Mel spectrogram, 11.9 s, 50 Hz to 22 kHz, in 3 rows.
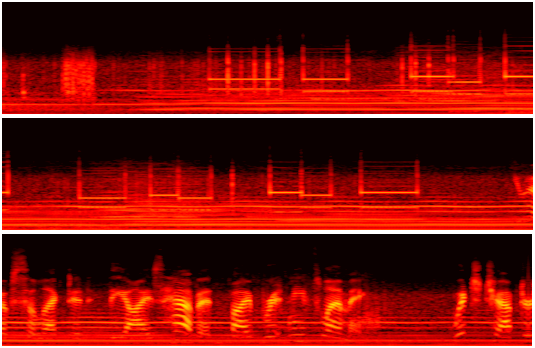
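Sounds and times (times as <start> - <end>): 
steady faint drone: 0.0 - 11.9
telephone keypad tones dialing a number on an automated phone line: 1.6 - 7.2
speech: 8.1 - 10.8, 11.4 - 11.9.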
